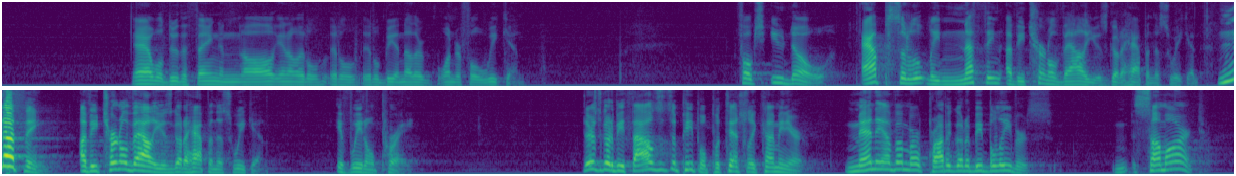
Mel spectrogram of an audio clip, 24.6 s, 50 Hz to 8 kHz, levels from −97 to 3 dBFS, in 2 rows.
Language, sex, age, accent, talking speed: English, male, 50-69, American, 160 wpm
